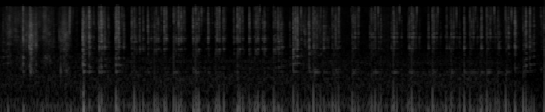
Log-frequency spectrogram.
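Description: A cylindrical aluminum aerosol air freshener can is held close to the microphone and tapped along its side with long fingernails. The result is a rapid, uneven patter of soft, dull taps with a deep low thump and sharp, bright clicking tips, each one dying away at once with no ring.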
